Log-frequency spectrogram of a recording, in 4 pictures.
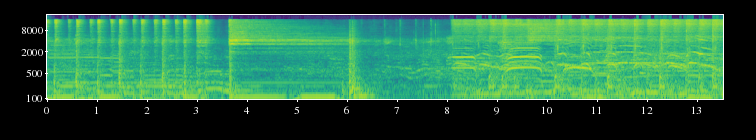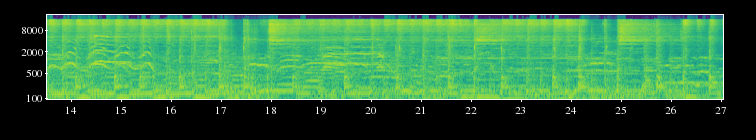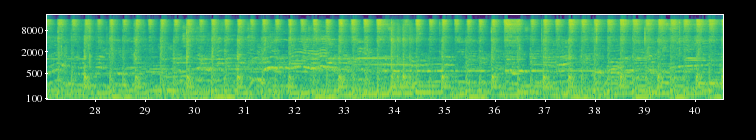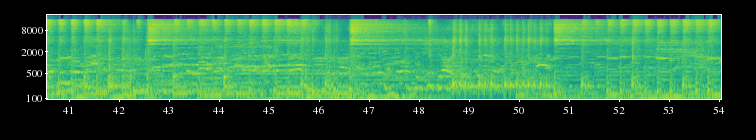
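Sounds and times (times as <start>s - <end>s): steady drum beat: 0.0s - 6.6s, 8.1s - 54.0s
rock music with singing: 0.0s - 6.8s, 8.1s - 54.0s.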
